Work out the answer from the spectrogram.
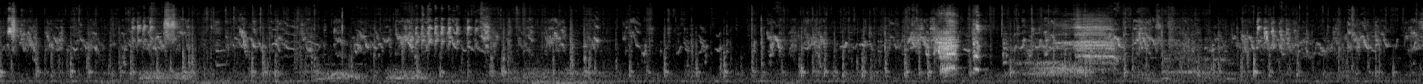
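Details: Chirping from Lohmann Brown chicks, a little rooster and baby hen, while they eat rice; continuous thin peeps and busy clicking run through, with a louder chirp burst near the middle.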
